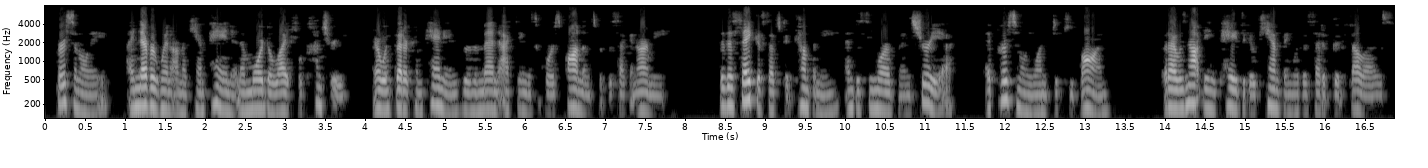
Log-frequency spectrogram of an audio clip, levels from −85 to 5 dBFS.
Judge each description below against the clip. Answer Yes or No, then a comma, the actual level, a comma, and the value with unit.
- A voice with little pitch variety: No, average, 3.0 semitones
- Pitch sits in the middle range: Yes, medium, 160 Hz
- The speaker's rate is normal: No, fast, 215 wpm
